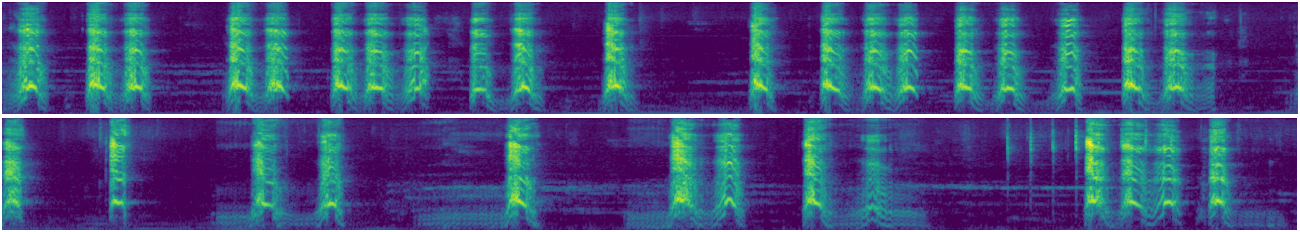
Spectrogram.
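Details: Dog barking loudly at a person it dislikes seeing, a long series of sharp, loud barks, single and in quick bursts of two or three, with brief pauses between groups and a few quieter, rougher barks midway.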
